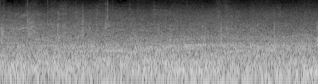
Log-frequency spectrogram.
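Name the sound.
aeroplane flying overhead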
